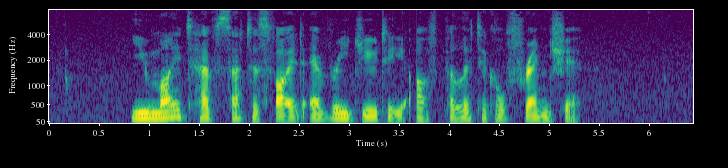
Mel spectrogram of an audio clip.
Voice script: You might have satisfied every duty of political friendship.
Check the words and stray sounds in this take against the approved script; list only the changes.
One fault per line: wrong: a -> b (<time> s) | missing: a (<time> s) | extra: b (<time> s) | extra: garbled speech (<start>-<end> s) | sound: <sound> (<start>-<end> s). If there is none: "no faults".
sound: dropout (3.6-3.7 s)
